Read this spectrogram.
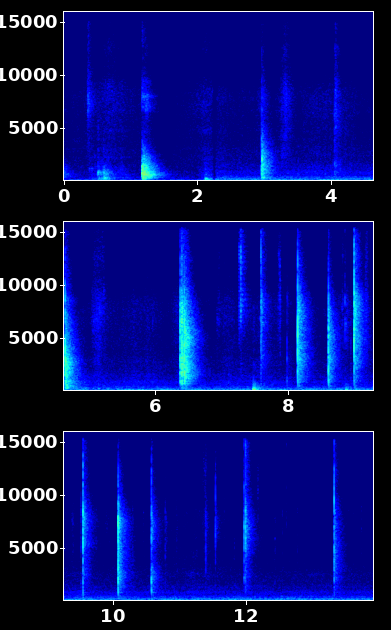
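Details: Spinal manipulation: a series of about a dozen sharp, loud pops and cracks at irregular intervals; joint cavitation during back cracking.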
